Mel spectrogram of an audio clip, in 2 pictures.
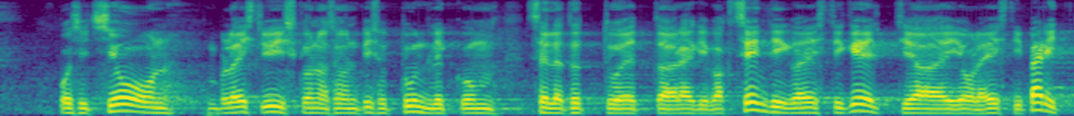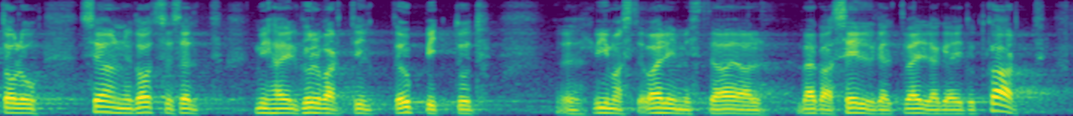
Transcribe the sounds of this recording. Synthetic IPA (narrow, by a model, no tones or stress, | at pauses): po̞sʲit̪sio̞ːnvɤjbo̞lːɑe̞ːsʲt̪iyhisko̞nːɑso̞npisut̪ːund̪likːˑumse̞lːe̞t̪ɤt̪ːue̞t̪ːɑɾæːɡ̥ib̥ɑkt̪se̞nʲd̪̥iɡ̥ɑeːsʲt̪ike̞ːlt̪jɑe̞jo̞le̞e̞ːst̪ipæɾit̪ːo̞luse̞ːo̞nːyːd̪o̞t̪se̞se̞lt̪ | miɦɑilkɤrvɑrt̪ilt̪ɤpːit̪ːˑud̪̥ | viːmɑst̪e̞̰vɑlʲimist̪e̞ɑjɑl | væɡ̥ɑse̞lɡ̥e̞lt̪vælʲjɑkæjd̪ud̪̥kɑːrt̪ːˑ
